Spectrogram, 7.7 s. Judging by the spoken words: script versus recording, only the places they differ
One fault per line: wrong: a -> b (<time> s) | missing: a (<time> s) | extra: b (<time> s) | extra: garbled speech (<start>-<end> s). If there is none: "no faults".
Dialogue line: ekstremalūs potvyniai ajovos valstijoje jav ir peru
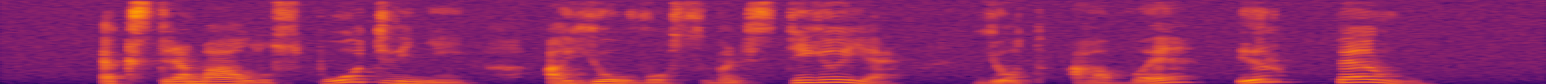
no faults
